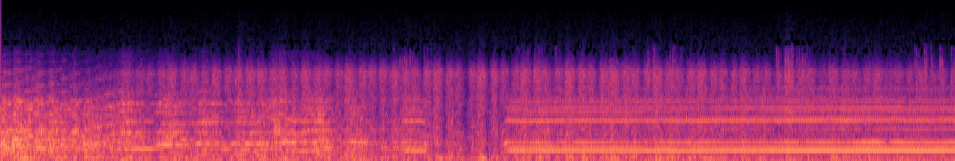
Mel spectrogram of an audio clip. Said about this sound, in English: You notice that, Kirby? That was a supply train.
